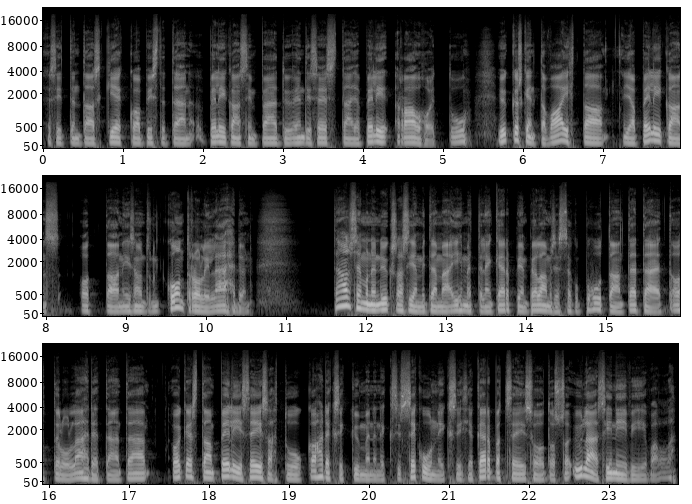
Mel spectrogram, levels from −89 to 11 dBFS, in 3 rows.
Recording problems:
none

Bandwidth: 18.5 kHz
